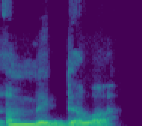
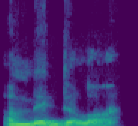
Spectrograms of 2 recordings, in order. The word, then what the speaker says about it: amygdala: And that structure is called the amygdala, amygdala. And you spell that A-Y-A-M-Y-G-D-A-L-A, A-M-Y-G-D-A-L-A, the amygdala.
